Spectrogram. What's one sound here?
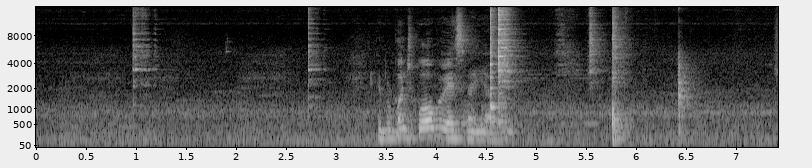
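A metal tin clinks and taps against metal.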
